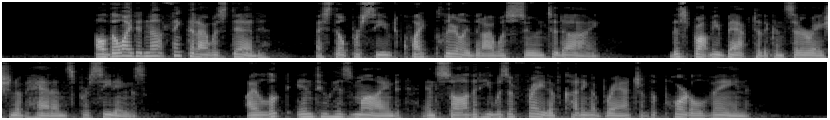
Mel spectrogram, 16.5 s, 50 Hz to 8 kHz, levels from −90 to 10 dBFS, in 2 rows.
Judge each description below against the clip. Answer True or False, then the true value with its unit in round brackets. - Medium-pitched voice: False (115 Hz)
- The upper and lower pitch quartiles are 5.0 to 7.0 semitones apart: False (3.8 semitones)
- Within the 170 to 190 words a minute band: True (180 wpm)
